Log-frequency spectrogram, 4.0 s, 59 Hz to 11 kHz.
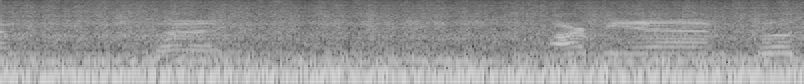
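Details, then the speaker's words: Squarebody Chevy C10 V8 with new Holley Terminator X EFI on base tune, alternator charging: deep heavy rumble, loud steady choppy rowdy-cam lope, no knocks or misses, louder than before; normal lopey idle. "And if it's possible, it is louder than it used to be."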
